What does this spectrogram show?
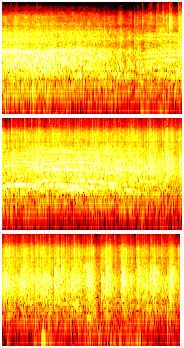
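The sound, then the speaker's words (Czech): A live audience at a stage show breaks into sustained applause mixed with whoops and cheers, friends cheering on a performer, dense clapping for about ten seconds, with scattered laughter and shouts rising above it. “Ty ví, kámoši ti tady fandí všichni, podle mě.”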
